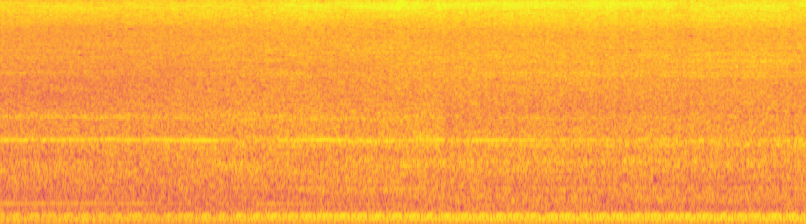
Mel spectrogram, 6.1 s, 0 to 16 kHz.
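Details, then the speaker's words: 1975 Cadillac Fleetwood V8 idling after resealing the valve cover gaskets, oil pressure building and temperature rising normally; steady, smooth low rumble with no misses, knocks or ticks; normal idle, with slight smoke from old leaked oil burning off. "Pressure building up. Temp's rising, it's normal. Everything looks good."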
